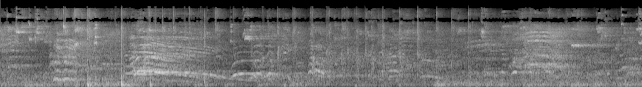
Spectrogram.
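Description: Men shout and call out during the rally.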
